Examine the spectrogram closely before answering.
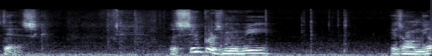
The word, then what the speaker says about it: SuperS: This is Supers. You know, I always thought it was Super S, and it's actually pronounced Supers.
